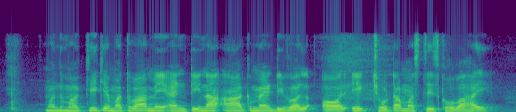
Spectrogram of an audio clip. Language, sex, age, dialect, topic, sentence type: Magahi, male, 18-24, Western, agriculture, statement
